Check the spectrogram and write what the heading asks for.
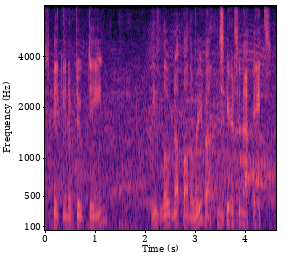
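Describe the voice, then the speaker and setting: A man's voice: medium pitch, measured pace, heavy background noise. A man calling live basketball as a play-by-play announcer. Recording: loud crowd and music behind commentary. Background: arena crowd, bouncing ball.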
